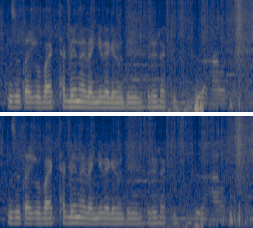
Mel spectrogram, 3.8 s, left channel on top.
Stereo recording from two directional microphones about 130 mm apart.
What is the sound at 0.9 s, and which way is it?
Speech, 10° left (ahead or behind).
